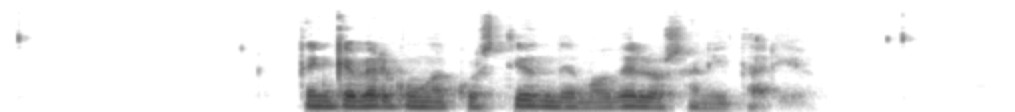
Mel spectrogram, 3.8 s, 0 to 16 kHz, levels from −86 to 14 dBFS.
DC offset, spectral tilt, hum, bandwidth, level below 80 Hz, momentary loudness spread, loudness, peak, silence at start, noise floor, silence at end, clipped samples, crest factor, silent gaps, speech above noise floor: under 0.1%; -6.5 dB/octave; none; 10.5 kHz; -64 dBFS; 17 LU; -21 LUFS; -2 dBFS; 1.15 s; under -90 dBFS; 0.9 s; under 0.1%; 22 dB; none; over 69 dB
